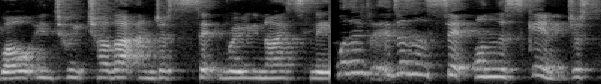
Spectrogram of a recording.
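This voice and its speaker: In an upbeat tone, a woman talks fairly quickly in a high pitch with ordinary pitch variation. Background noise is noticeable. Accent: London. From London, UK. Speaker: makeup artist. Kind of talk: casual talk to camera. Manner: chatty, upbeat.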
